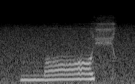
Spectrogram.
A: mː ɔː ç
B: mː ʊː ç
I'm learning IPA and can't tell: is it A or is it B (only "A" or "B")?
A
